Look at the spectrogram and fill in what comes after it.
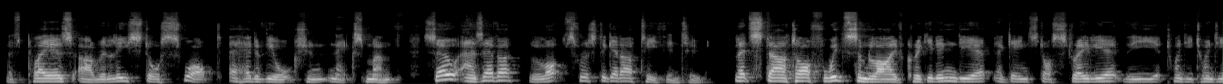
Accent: British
